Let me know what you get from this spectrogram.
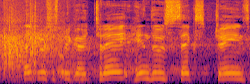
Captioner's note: applause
